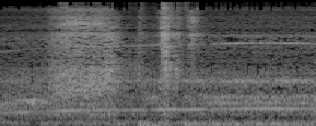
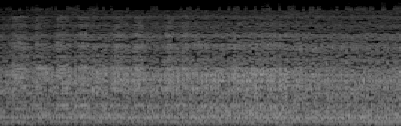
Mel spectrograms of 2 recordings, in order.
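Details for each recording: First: Large Electrolux vacuum with a paper bag fitted, switched on: a high, airy motor whine that rises, then shifts pitch as the airflow is blocked and released. Suction is still strong and healthy. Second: Large Electrolux vacuum, lightly used, power head: rough, strained high whirring with a gritty rasp and no steady tone. The brush roll stops as soon as the head is put down and had caused issues before; the brush roll motor is failing.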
